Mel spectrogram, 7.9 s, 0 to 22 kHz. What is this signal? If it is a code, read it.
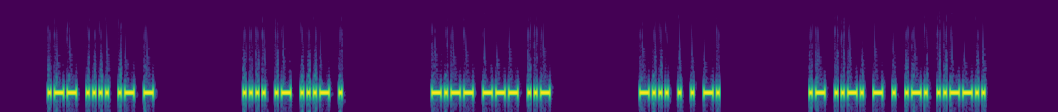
Morse code, heard as a keyed tone, about 50 wpm, 700 Hz. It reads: WHAT HAVE YOU BEEN AFTER?
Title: 4x Word-Spacing - Sentences from Top 200 Words - 50wpm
